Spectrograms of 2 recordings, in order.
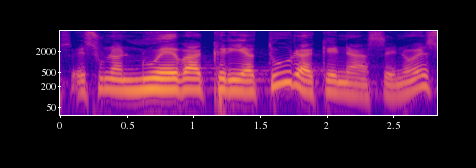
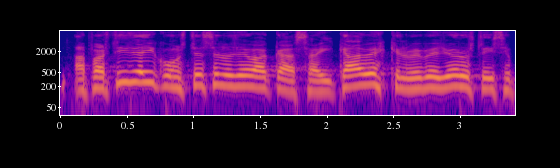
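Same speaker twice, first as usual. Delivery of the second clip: normal talking voice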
